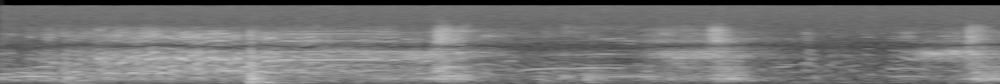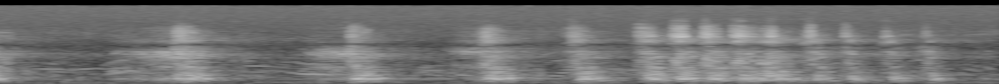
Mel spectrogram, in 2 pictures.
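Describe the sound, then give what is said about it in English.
A passenger train rolls along the rails with a steady clickety-clack that quickens toward the end, over a low rumbling hum, with indistinct voices murmuring in the background. “So here we go, all aboard the passenger train, I believe it is, instead of the freight train.”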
